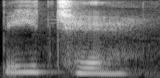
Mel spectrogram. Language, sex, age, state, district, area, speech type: Hindi, female, 45-60, Madhya Pradesh, Bhopal, urban, read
